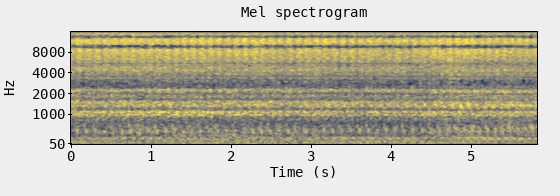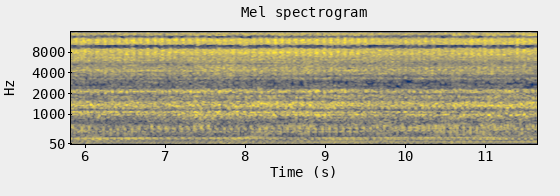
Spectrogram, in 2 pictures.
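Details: 1946 Piper J-3 Cub, first start of its new engine, last run three years ago on the test stand and turned over weekly since: a steady, even, low thrum ticking over smoothly at idle with no knocks or misses; healthy.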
